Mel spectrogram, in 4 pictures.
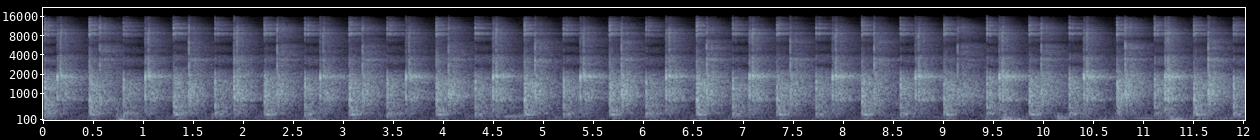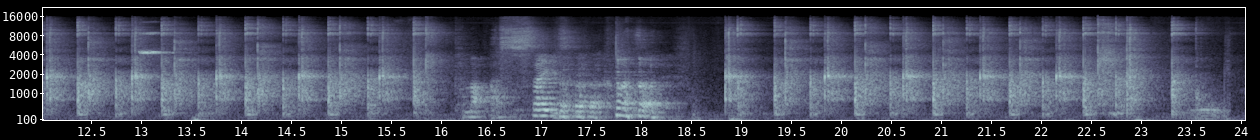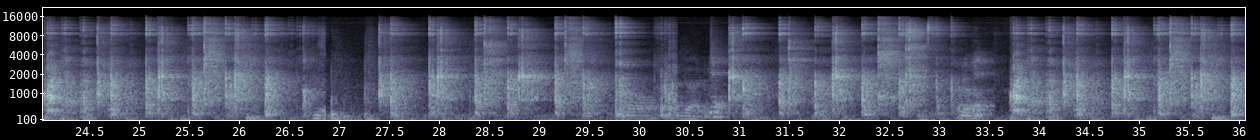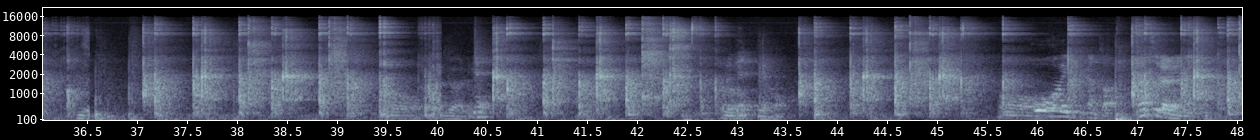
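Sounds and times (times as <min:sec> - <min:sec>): table tennis ball pocking: 0:00.0 - 0:16.1, 0:18.8 - 0:42.9, 0:43.6 - 0:48.0.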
